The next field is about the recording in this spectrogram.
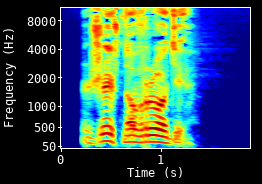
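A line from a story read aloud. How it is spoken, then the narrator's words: Gloomy reply. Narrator (Russian): мрачно раздалось в ответ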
